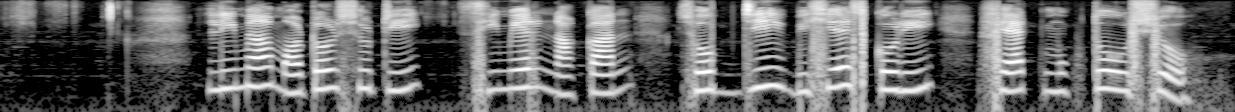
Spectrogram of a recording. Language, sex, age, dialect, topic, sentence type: Bengali, female, 18-24, Rajbangshi, agriculture, statement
